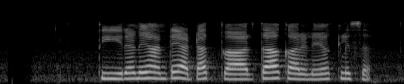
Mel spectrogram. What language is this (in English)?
Sinhala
